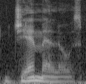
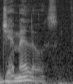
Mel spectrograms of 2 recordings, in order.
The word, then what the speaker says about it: gemelos: Now when you see the word, it looks like gemelos because it's G-E, G-E-M, gemelos. So you can think of, often there are gems inside of cufflinks, aren't they? But of course it's pronounced gemelos, and the word to remember that is that the cufflinks go on the hem of the shirt cuffs. It's on the hem, isn't it?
